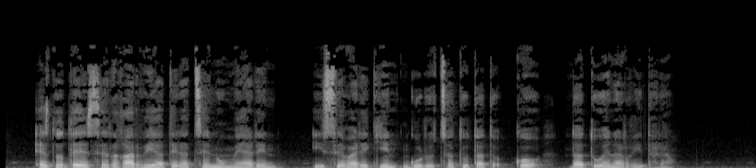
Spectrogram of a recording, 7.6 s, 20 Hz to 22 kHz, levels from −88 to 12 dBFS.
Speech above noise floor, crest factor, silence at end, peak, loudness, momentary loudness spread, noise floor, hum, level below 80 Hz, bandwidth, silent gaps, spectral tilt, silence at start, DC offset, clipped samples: 37 dB; 20 dB; 0.85 s; -4 dBFS; -22 LUFS; 13 LU; -59 dBFS; none; -54 dBFS; 16 kHz; none; -4.5 dB/octave; 0.35 s; under 0.1%; under 0.1%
